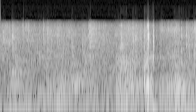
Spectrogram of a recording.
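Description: A dog's soft, low moaning, with a couple of short clicks in the second half.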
